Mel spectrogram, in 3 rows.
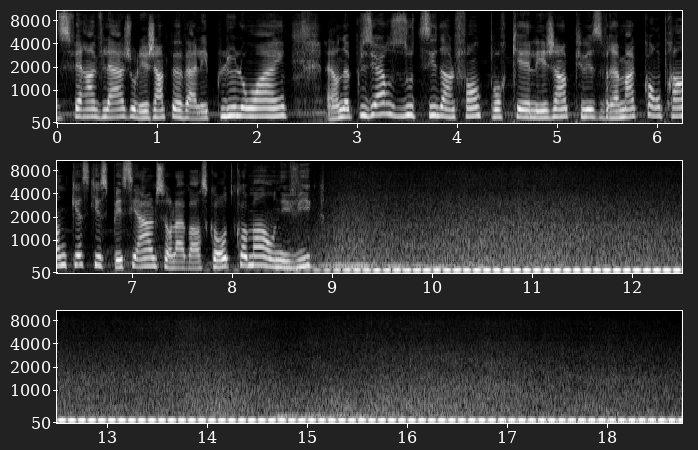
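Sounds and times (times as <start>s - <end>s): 
speech: 0.0s - 9.3s
cargo ship engine droning at sea: 8.4s - 18.7s
water noise at sea: 8.7s - 18.7s.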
